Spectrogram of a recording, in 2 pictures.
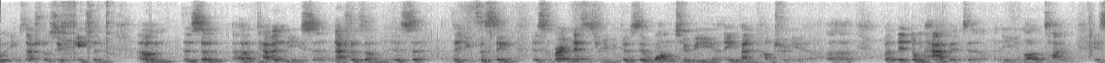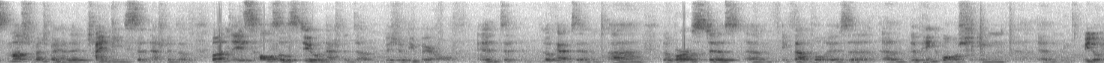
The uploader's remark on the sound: It's a recording of a panel talk. Organized for Asian Diaspora Month 2019. Sorry for the bad audio quality!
